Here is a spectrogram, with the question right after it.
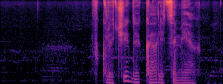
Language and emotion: Russian, sad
